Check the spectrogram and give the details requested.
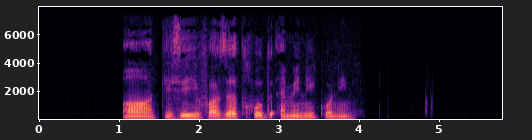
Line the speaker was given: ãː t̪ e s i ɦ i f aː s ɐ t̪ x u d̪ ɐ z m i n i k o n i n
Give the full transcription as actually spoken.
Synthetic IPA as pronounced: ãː t̪ i s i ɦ i f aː z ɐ t̪ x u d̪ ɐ m i n i k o n i n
